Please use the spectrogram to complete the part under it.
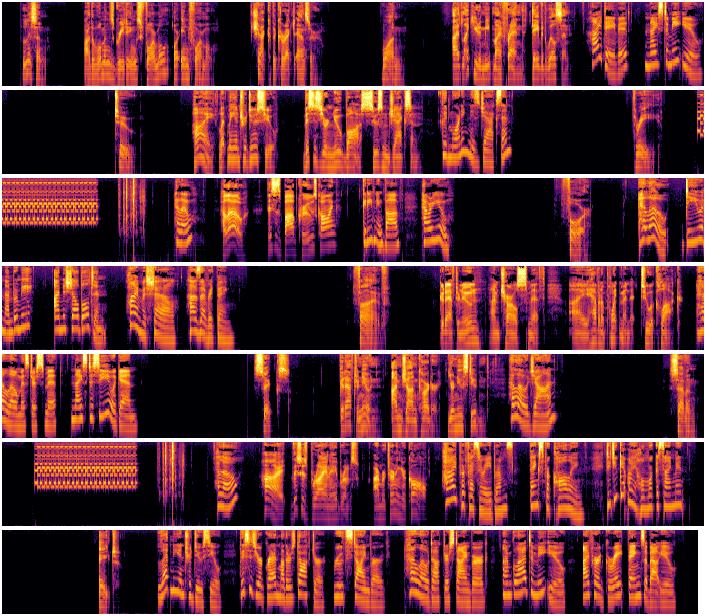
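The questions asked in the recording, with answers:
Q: Are the woman's greetings formal or informal?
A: informal

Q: Are the woman's greetings formal or informal?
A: formal

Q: Are the woman's greetings formal or informal?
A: informal

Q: Are the woman's greetings formal or informal?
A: formal

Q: Are the woman's greetings formal or informal?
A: informal

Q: Are the woman's greetings formal or informal?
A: formal

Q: Are the woman's greetings formal or informal?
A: formal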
